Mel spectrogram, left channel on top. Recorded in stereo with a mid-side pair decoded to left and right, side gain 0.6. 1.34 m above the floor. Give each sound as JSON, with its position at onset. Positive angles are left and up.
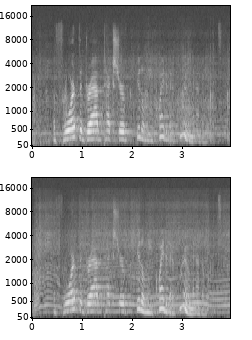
{"t": 0.4, "sound": "a woman speaking", "azimuth_deg": 30, "distance_m": 0.6}
{"t": 2.1, "sound": "a woman speaking", "azimuth_deg": -40, "distance_m": 1.1}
